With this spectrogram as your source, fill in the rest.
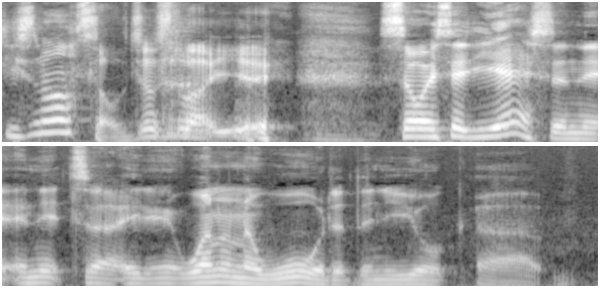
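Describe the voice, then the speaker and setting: A man with a British accent, fairly high-pitched, talking at a fairly quick pace, with very wide pitch swings and big swings in loudness. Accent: British, kept after years in America. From England, Reading. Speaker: DJ and actor. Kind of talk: interview. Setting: studio. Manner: casual, conversational.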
